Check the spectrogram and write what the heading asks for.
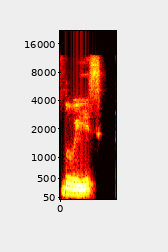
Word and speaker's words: Luis: First and foremost, if you want to connect with me, last name is spelled C-U-N-E-O. First name is Luis, L-U-I-S, and connect with me on LinkedIn.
